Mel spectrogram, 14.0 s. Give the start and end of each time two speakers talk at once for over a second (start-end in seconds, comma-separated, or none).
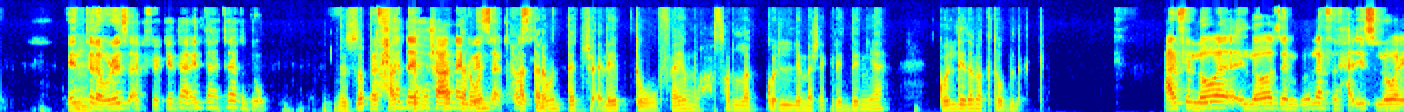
3.7-5.5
